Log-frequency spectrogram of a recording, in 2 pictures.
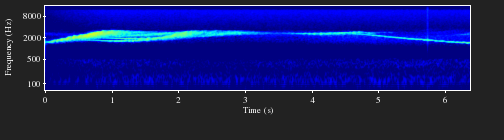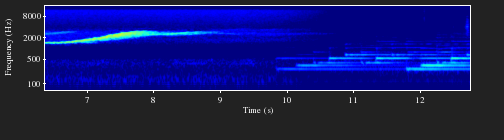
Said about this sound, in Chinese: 接下来，这架飞机检测到的声音是来自太阳的高能粒子，它们被地球的磁场捕获，从而产生了这些类似于外星鸟鸣叫的声音。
